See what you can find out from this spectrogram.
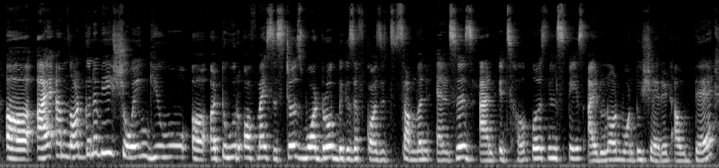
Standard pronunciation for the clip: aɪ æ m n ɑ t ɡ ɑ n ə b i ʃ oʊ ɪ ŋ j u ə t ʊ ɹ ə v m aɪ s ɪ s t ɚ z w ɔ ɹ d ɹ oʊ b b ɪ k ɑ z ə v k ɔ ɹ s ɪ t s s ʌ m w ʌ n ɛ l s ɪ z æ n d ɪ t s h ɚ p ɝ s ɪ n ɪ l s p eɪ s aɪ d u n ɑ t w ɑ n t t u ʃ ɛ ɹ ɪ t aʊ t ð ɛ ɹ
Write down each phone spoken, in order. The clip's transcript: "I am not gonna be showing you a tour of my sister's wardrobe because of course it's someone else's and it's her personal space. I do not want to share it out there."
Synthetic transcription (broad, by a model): aɪ æ m n ɑ t ɡ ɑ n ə b i ʃ oʊ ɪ ŋ j u ə t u ɹ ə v m aɪ s ɪ s t ɚ z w ɔ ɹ d ɹ oʊ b b ɪ k ɑ z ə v k ɔ ɹ s ɪ t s s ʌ m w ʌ n ɛ l s ɪ z æ n d ɪ t s h ɚ p ɝ s ɪ n ɪ l s p eɪ s aɪ d u n ɑ t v ɑ n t t u ʃ ɛ ɹ ɪ t aʊ t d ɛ ɹ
